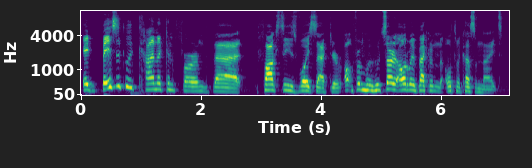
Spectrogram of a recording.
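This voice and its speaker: A man's voice: high-pitched, very animated, normal speed, a bit bright. A young man co-hosting a casual podcast chat with friends, rambling with lots of fillers and restarts. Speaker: podcast co-host.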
